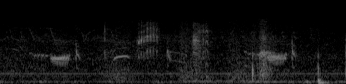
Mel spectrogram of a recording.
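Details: Cape glossy starlings, feeding in elephant dung on a morning safari drive at Djuma Game Reserve around 8 AM on July 26, 2016, give short slurred whistles and harsh chattering notes in scattered bursts, over a steady engine hum and clicks.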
